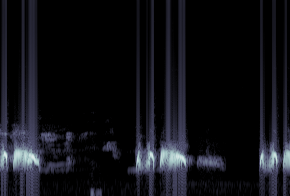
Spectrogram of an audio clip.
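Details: Decoy spotted dove calling wild birds: a repeated coo phrase of a clipped double note and a long, rough, descending coo, given three times at intervals of about two to three seconds, with faint soft notes between.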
